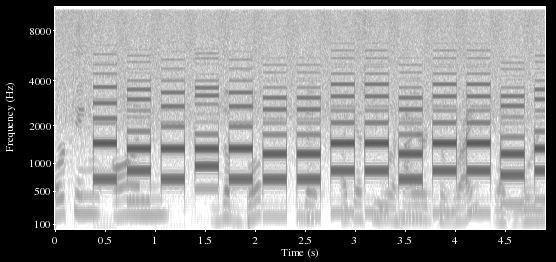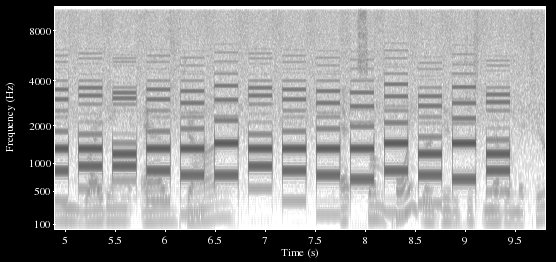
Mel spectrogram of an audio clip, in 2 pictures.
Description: DTMF, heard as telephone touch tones, dialled by machine, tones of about 240 ms, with speech in English. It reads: 382021199199480*85608529437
